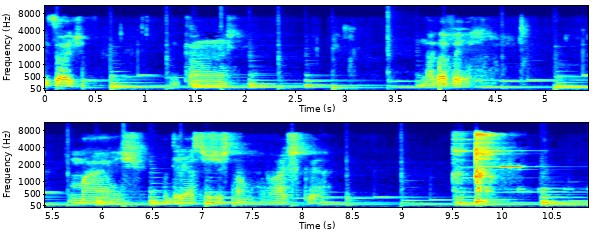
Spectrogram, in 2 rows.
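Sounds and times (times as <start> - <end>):
speech: 0.0 - 0.8, 1.4 - 2.1, 3.8 - 4.5, 5.8 - 8.4
wine glasses clinking together: 9.5 - 10.4.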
